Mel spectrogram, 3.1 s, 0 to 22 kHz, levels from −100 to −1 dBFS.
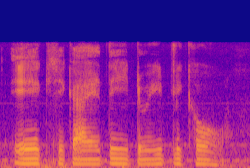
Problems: constant background noise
